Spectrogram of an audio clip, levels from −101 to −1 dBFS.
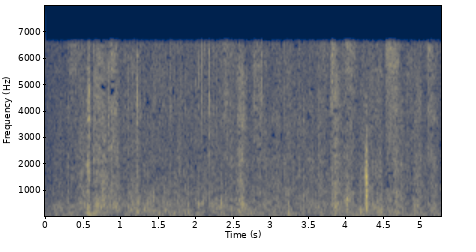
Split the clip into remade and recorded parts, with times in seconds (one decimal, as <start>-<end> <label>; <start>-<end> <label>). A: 0.0-5.3 recorded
